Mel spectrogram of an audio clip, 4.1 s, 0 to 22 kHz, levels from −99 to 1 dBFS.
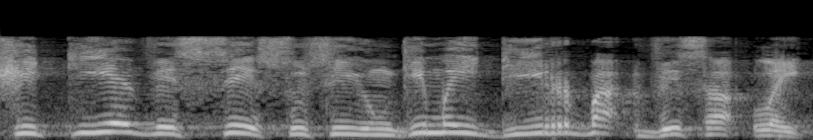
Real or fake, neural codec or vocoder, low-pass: real; none; 7.2 kHz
